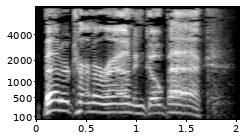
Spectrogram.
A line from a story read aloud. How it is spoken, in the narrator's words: Kennedy shouted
